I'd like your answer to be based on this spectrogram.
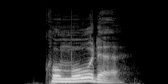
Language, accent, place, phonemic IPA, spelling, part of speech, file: German, Germany, Berlin, /kɔˈmoːdə/, Kommode, noun, De-Kommode.ogg
- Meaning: chest of drawers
